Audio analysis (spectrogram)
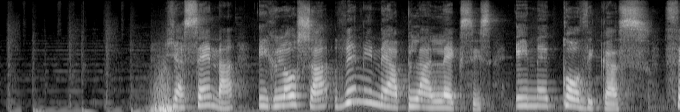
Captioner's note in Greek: ήχος εισαγωγής διαφάνισης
